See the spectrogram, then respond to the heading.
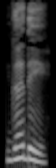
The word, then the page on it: ಕತ್ತೆ: katte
